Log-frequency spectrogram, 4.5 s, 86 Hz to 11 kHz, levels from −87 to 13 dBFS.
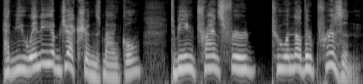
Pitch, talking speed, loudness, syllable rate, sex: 195 Hz, 145 wpm, -18 LUFS, 5.1 syllables/s, male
